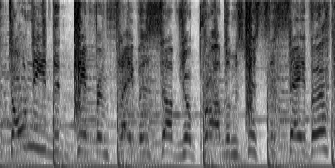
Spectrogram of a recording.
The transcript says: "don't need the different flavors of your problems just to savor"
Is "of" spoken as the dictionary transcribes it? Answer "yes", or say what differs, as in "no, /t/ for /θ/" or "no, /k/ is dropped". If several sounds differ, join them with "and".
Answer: yes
